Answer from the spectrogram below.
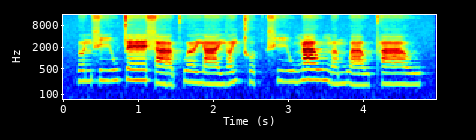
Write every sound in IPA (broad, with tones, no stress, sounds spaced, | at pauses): ɵ˨ n s iː˨˧ w t̪ ɛː˧ s aː˨˩ kʷʰ œː˧ j aː˨ j ɐ˥ j kʰ ʊ˨˥ k̚ t͡sʰ iː˧ w ŋ aː˥ w ŋ ɐ˨˧ m w aː˨ w pʰ aː˧ w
